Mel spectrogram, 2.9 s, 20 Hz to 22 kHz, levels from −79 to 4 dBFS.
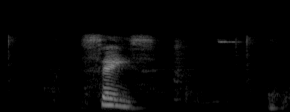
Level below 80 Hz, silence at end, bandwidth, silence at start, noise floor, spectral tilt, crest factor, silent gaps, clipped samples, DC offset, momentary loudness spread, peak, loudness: under -90 dBFS; 0.1 s; 11 kHz; 0.1 s; -73 dBFS; -1.5 dB/octave; 24 dB; none; under 0.1%; under 0.1%; 25 LU; -22 dBFS; -40 LUFS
